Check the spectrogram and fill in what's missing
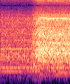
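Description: A cordless battery drill whirs as its chuck jaws open and close, a steady motor whine that jumps louder and brighter about halfway through and holds, close up and with no voices.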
